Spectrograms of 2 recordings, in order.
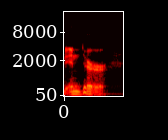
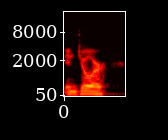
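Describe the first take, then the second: First: The middle sound is a plain 'd'. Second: The middle sound is a 'j' sound. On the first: This is the familiar, real word. The speaker calls it right. "my vocabulary does include endure" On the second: This is a strange, made-up version of the word. The speaker calls it wrong. "it does not include endure, which is evidently some kind of strange uh, language I just developed"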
